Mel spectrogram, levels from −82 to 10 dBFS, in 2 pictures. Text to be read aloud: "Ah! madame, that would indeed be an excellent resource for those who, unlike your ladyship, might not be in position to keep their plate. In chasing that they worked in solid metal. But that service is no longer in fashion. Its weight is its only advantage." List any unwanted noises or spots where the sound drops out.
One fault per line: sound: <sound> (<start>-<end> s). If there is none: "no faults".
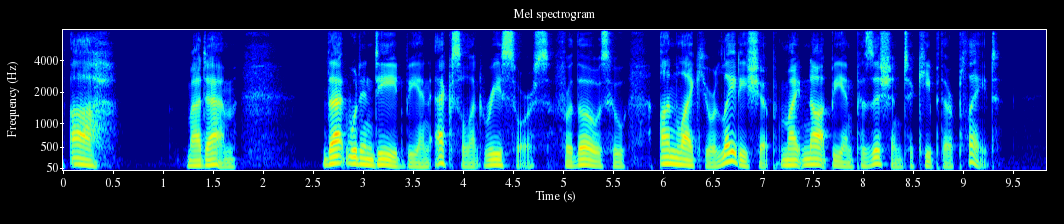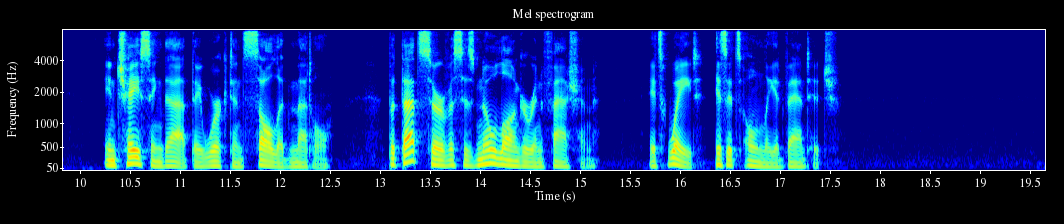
no faults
